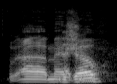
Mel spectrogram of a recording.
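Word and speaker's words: Mageau: How did you pronounce his last name? Majot.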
